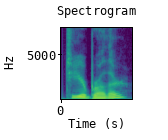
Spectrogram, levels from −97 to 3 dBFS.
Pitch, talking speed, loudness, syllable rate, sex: 180 Hz, 250 wpm, -14 LUFS, 6.0 syllables/s, female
